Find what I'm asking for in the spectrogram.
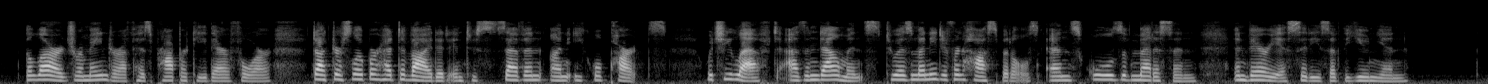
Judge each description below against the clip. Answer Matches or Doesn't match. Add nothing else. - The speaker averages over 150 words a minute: Doesn't match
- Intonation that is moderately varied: Matches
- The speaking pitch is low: Doesn't match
